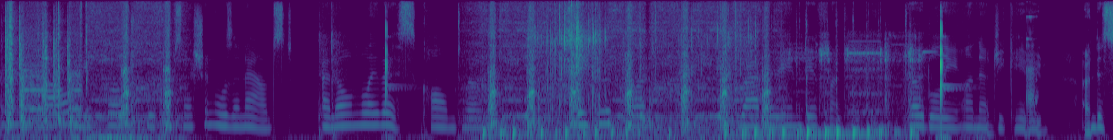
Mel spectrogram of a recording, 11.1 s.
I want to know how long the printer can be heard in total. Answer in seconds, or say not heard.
7 s.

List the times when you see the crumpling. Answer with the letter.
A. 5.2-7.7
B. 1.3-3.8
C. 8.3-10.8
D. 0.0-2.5
A.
